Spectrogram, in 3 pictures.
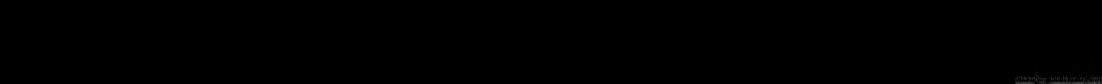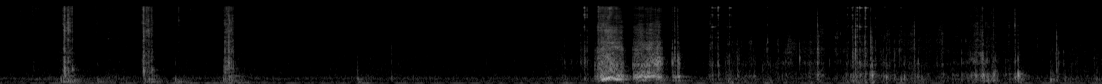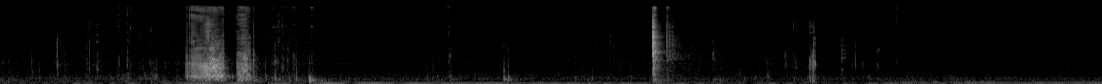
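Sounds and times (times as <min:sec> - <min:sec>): zipper being pulled: 0:16.6 - 0:22.1, 0:22.7 - 0:25.2.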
